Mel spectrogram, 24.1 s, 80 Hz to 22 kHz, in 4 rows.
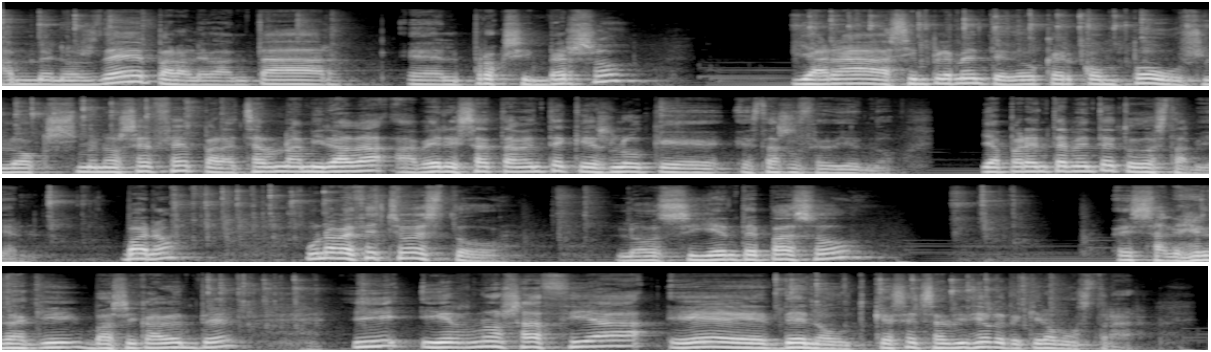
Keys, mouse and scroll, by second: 0.0-2.1 typing, 3.6-7.4 typing, 9.3 typing, 12.0-14.1 typing, 14.8 Return, 16.9 ctrl+c, 18.1 Return, 18.8-20.0 typing, 21.7-24.1 typing.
